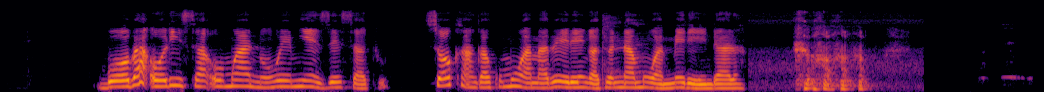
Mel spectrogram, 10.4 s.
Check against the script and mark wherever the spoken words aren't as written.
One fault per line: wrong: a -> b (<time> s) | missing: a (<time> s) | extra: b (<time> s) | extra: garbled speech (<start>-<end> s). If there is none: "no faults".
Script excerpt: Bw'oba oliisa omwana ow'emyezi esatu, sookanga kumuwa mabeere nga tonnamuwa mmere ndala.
no faults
